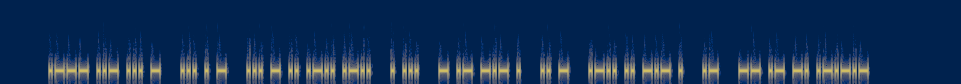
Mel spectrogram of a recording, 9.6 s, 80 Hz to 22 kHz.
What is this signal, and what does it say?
Morse code, heard as a keyed tone, about 40 wpm, 700 Hz. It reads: JUST SET STILL ES TAKE IT LIKE A MAN.
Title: Sentences from Top 300 Words and Abbreviations 40wpm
